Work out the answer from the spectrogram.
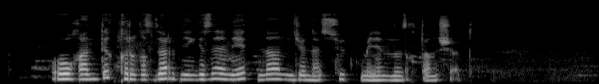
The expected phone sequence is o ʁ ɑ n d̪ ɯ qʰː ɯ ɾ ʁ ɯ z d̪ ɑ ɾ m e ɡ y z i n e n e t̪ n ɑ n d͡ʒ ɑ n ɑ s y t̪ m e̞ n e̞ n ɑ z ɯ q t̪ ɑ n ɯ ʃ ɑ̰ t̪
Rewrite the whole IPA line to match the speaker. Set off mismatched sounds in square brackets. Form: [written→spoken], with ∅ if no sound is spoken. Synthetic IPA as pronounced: o ʁ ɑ n d̪ ɯ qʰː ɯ ɾ ʁ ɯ z d̪ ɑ ɾ [m→n] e ɡ [y→i] z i n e n e t̪ n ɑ n d͡ʒ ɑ n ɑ s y t̪ m e̞ n e̞ n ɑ z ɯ q t̪ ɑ n ɯ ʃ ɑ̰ t̪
